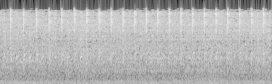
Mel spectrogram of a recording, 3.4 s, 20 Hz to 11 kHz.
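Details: 1986 Porsche 944 Turbo at steady idle, sharp regular tapping about three per second over engine hum; owner unsure whether lifter noise or rod knock, cause not confirmed.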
